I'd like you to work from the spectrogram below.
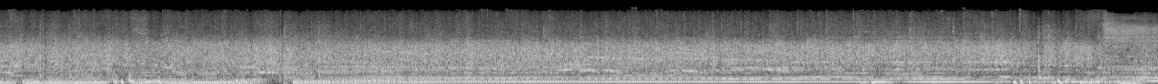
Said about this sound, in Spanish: Vale, pues un aplauso para Jorge Ponte, por favor.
